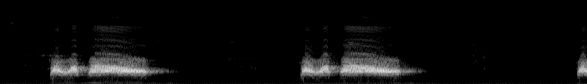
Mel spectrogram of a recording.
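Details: Actively calling spotted dove, a lure for doves reluctant to call: deep hoarse coos starting with two short stuttered notes and ending in a long sustained note, about every two and a half seconds, with a third phrase beginning at the end.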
